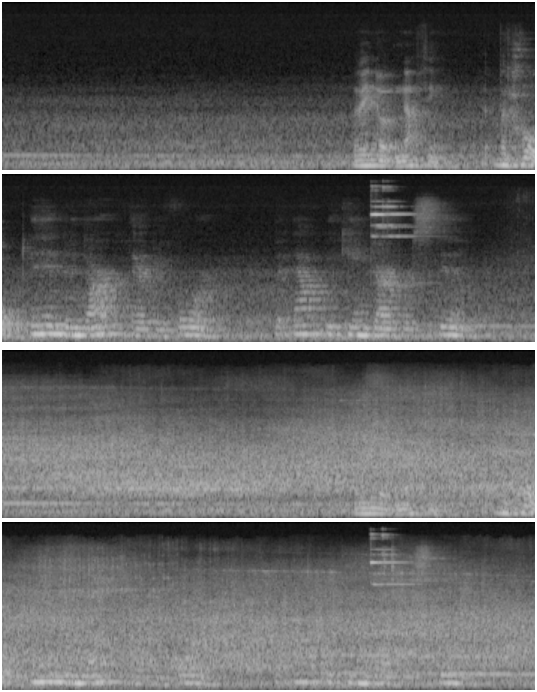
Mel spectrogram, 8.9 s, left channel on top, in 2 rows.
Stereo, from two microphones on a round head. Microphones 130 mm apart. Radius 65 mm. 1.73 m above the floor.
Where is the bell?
65° right (ahead or behind), 5 m.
